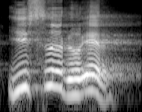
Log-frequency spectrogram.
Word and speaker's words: 이스르엘: 첫 번째 아들 이름이 이스르엘. 오늘 보면 나오죠. 이스르엘의 날이 클 것이미로다. 11절 끝에 나오잖아요. 이스라엘하고 발음 비슷한데, 이스르엘, 호세아와 고멜과 그 사이에서 태어난 자식 이름이 이스르엘이라고 해라.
